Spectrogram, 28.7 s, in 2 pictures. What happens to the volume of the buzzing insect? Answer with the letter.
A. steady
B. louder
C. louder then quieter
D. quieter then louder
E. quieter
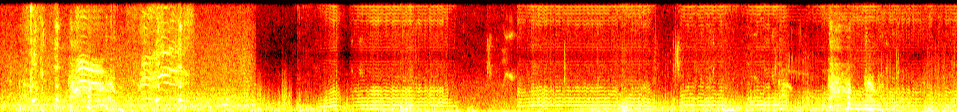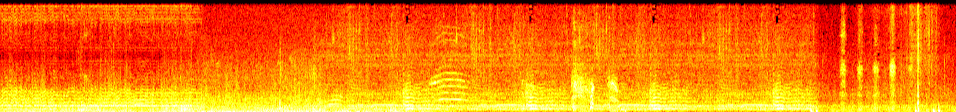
A.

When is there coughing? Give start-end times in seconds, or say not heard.
0.2-1.9, 11.7-13.4, 22.1-23.8.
